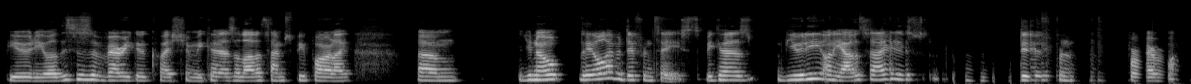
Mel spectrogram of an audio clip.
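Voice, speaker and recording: A woman's voice: medium pitch, normal speed. A young woman with a Dutch accent speaks over a video call. Her talk is earnest and chatty, easy laughs between her answers. Her voice sits mid-range for a woman. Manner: earnest, chatty, laughs often, relives moments with lively quoting. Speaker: pageant contestant, guest. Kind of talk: casual interview answers.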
